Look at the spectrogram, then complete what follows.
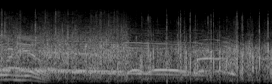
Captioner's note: applause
